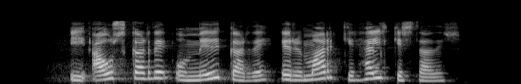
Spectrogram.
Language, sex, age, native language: Icelandic, female, 30-39, Icelandic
